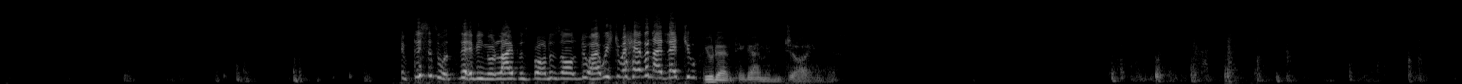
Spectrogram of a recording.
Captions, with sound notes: - If this is what saving your life has brought us all to, I wish to heaven I had let you-- - You don't think I'm enjoying this? (footsteps running)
